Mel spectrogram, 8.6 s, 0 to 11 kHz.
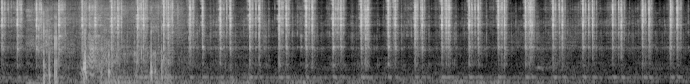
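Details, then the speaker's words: Old fan clutch hub from a 2007 Freightliner Columbia Detroit Series 60, belts off, hub in free position and spun by hand: a rough, gritty ticking about three times a second with no smooth coast. The hub bearing is completely shot. "you hear that inside of there that thing is ready to explode the bearing is completely shot inside there that's what you're hearing low ball bearings"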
